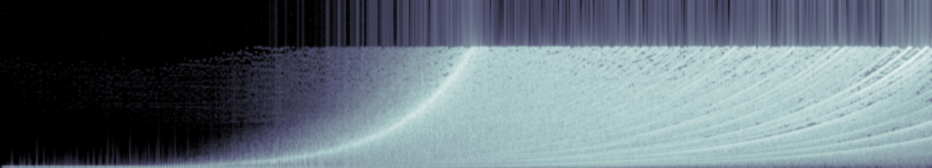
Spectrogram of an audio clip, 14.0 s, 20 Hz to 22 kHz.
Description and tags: Riser Pitched 05
Riser made with Massive in Reaper. Eight bars long.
